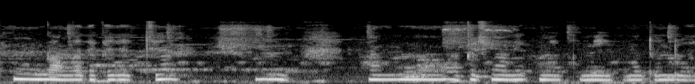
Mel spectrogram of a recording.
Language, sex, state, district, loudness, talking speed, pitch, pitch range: Bengali, female, Jharkhand, Sahebganj, -15 LUFS, 70 wpm, 215 Hz, 210-225 Hz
